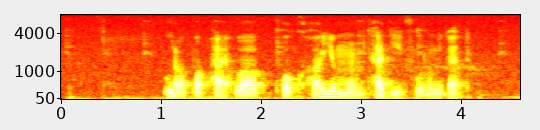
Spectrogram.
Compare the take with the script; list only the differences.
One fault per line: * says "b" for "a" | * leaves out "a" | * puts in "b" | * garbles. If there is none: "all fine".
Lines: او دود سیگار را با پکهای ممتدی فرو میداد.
* leaves out "دود سیگار"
